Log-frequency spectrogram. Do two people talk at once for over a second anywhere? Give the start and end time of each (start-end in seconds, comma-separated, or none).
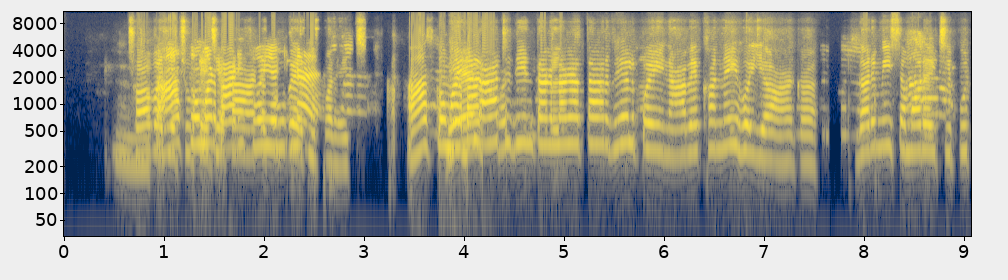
0.9-2.5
